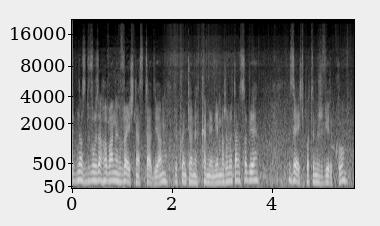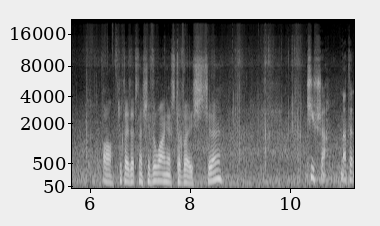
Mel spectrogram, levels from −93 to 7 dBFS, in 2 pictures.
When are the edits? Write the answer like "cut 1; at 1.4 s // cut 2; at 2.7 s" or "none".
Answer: cut 1; at 6.2 s // cut 2; at 10.3 s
